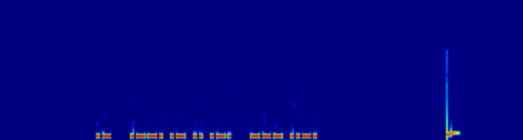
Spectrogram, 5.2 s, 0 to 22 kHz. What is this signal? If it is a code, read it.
Morse code, heard as a keyed tone, about 44 wpm, 700 Hz. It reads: A PAIR OF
